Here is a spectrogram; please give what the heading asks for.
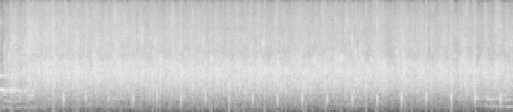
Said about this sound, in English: Oh, give them a round of applause.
